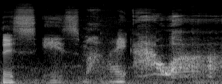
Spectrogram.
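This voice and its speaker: A man puts on a raspy character voice at a medium pitch. Loud background noise runs behind him. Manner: ominous, menacing.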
